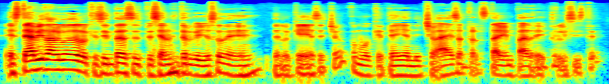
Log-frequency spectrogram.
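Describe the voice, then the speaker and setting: Low-voiced interviewer. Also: male voice, quick pace, creaky. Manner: curious, conversational questions. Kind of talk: casual interview conversation.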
